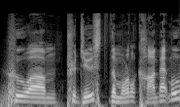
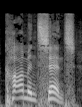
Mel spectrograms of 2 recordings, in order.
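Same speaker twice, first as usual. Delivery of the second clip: worked up; 7 semitones higher, 5 dB louder, slower than usual. Real, not acted. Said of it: "I agree completely".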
